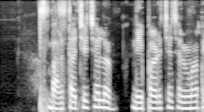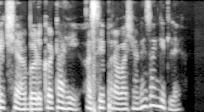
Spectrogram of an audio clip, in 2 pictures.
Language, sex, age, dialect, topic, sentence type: Marathi, male, 31-35, Standard Marathi, banking, statement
